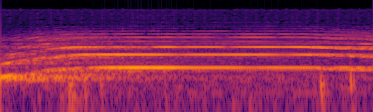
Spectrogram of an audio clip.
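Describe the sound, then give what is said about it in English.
An air raid siren wails steadily in Ukraine on the third day of the war, its sustained tone holding a harmonic-rich drone with a slight rise at the start, continuous with no voices present. “I'm listening to the sirens and distant explosions all day, some not that distant.”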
